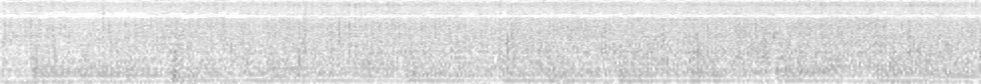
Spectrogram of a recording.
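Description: Pumpkin greens frying in a hot pan, a steady close sizzle running throughout with a faint low hum underneath and no talking.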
